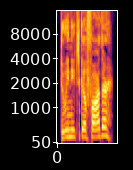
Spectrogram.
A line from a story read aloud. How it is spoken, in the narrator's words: a small Walden girl asked, her voice trembling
